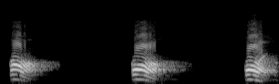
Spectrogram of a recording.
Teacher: qa yang memiliki makhraj di pangkal lidah, ya. Di pangkal lidah naik ke atas, ya.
